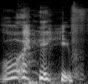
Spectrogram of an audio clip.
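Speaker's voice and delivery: play-acted high screaming. Retelling how a giant man ran over screaming at someone. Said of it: "he's literally screaming at him".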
